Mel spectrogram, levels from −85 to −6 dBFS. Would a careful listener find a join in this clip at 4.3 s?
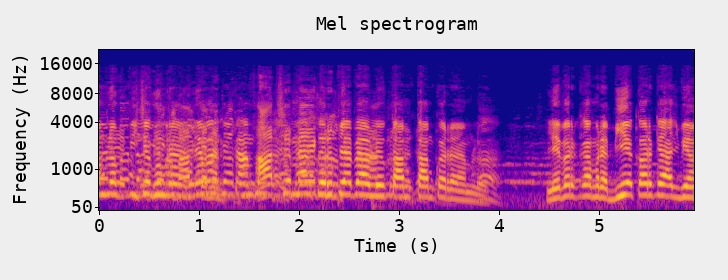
no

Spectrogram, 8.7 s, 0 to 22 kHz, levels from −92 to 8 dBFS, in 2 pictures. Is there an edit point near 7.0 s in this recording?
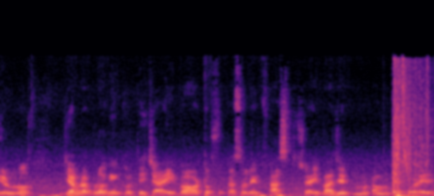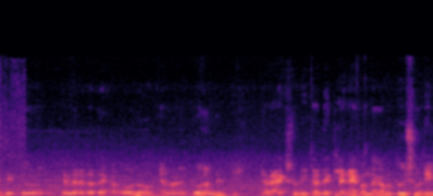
no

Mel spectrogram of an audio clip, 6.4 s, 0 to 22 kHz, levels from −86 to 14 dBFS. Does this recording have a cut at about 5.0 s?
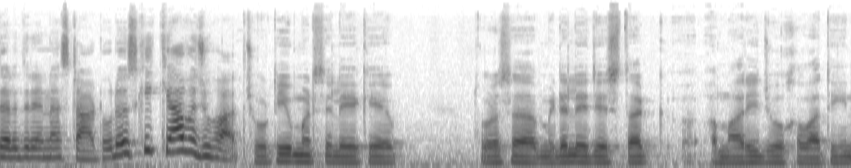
no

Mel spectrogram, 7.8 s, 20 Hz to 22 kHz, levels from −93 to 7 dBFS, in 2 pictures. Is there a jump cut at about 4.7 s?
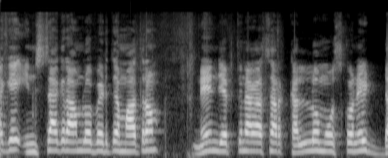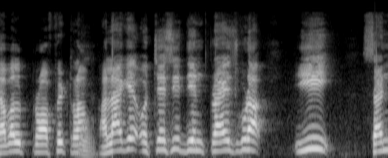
yes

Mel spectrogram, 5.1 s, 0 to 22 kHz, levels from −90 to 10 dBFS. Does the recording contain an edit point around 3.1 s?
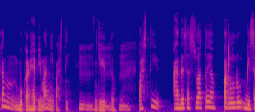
yes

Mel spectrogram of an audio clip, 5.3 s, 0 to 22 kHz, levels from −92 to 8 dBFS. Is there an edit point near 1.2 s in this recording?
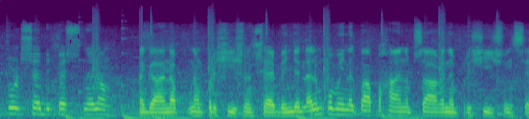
yes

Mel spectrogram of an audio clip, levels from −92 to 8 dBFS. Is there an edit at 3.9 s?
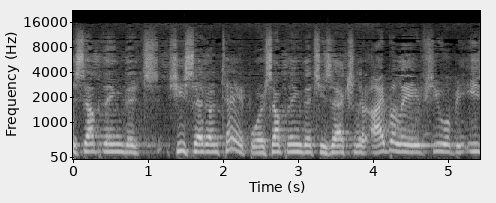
yes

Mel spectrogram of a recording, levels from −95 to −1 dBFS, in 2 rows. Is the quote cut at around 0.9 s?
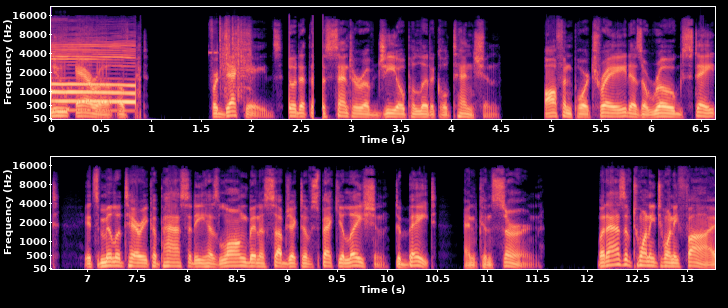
yes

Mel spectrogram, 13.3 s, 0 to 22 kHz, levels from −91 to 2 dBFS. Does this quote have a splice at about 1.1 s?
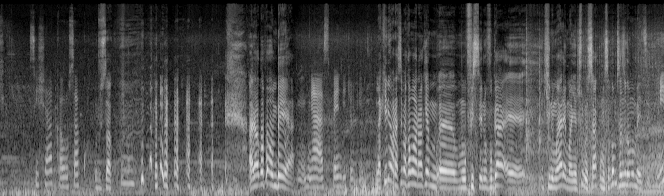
no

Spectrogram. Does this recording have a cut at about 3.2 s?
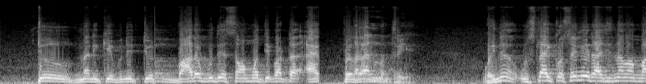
yes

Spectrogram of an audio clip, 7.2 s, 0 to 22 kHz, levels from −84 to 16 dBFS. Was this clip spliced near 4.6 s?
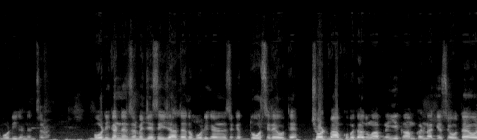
yes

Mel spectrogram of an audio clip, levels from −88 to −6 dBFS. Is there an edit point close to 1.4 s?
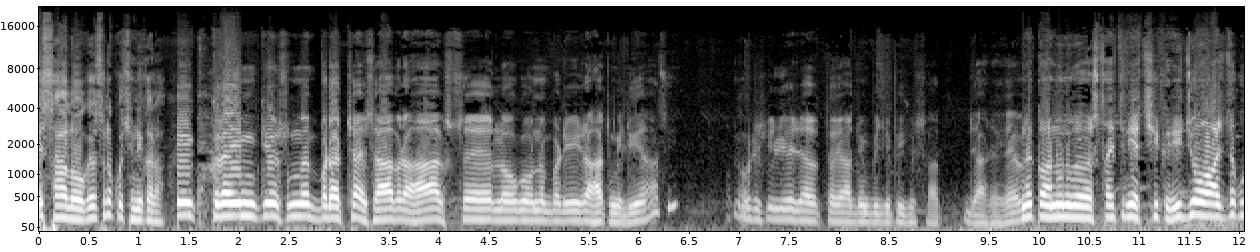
yes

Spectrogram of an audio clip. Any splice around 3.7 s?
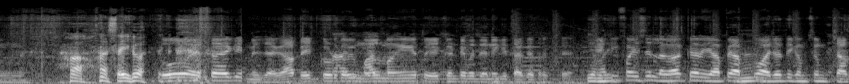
no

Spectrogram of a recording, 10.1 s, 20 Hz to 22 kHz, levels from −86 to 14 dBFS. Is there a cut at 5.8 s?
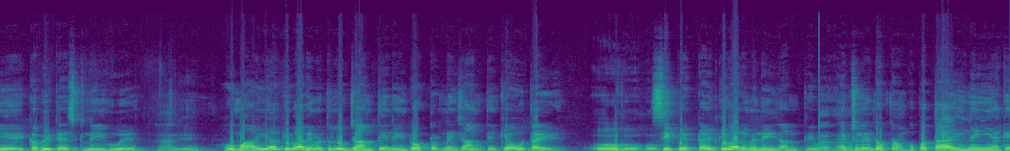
no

